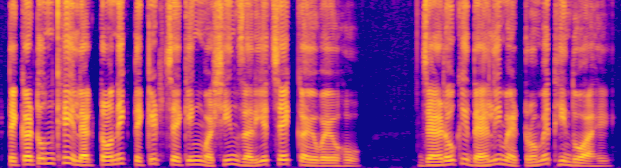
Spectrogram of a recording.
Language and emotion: Sindhi, neutral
